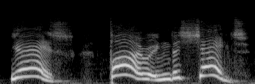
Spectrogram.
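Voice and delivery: very high, drawn-out outcry; indignant cry. A narrator's reading. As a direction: echo the accusation as a high cry. Another in crowd cries accusation.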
